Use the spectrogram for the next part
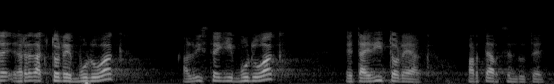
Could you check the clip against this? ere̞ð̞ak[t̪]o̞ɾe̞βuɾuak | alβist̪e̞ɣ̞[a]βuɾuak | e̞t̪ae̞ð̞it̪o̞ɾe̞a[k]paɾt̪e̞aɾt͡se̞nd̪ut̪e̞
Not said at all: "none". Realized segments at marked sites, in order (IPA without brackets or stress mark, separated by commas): t̪, i, k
